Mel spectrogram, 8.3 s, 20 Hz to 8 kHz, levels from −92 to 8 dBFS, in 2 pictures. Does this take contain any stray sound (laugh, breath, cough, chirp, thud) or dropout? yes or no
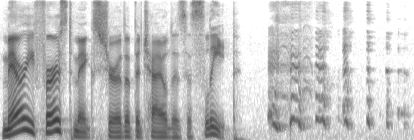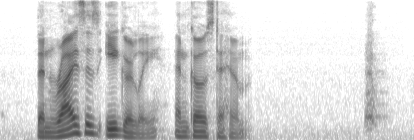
yes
